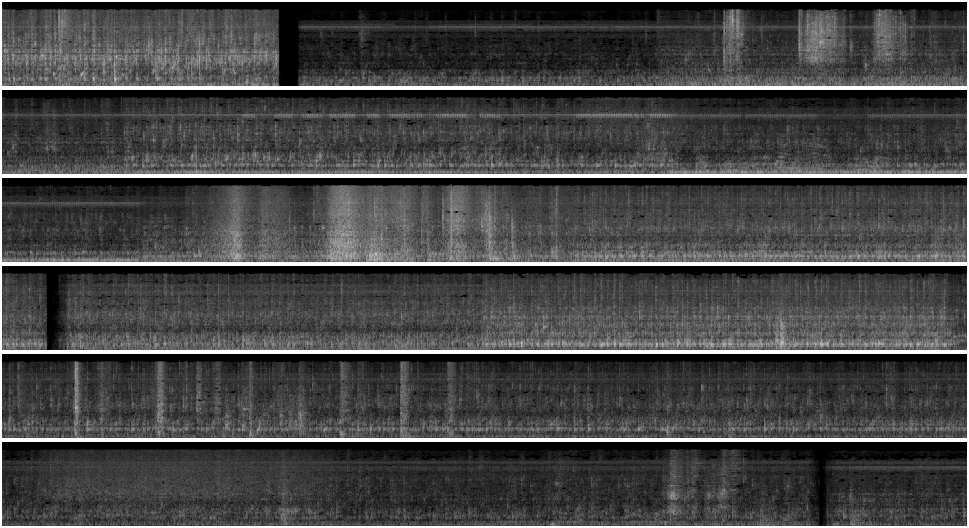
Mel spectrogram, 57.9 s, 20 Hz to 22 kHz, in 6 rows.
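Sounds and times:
water trickling into pond: 0.0 - 57.9.

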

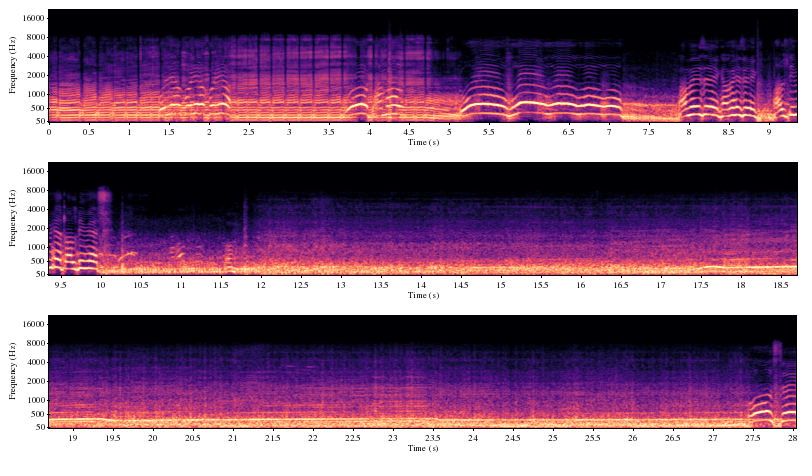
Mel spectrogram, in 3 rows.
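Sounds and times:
motorcycle engine pulling hard: 0.0 - 5.8, 11.9 - 28.0
wind rush on microphone: 0.0 - 28.0.

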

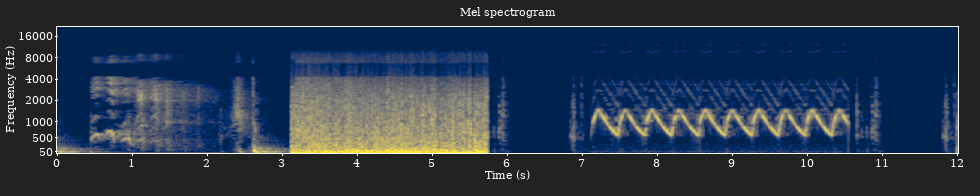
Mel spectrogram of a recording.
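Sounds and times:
siren tone sweeping up and down: 7.1 - 10.6.

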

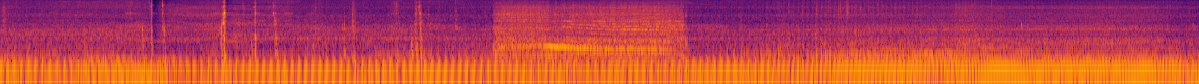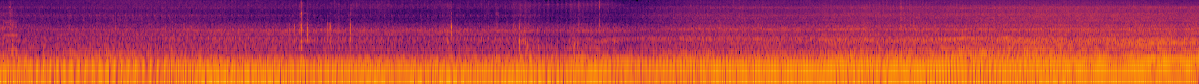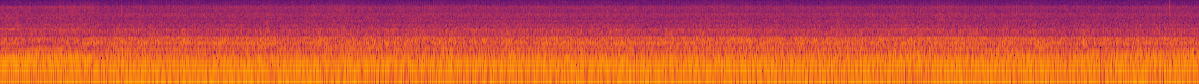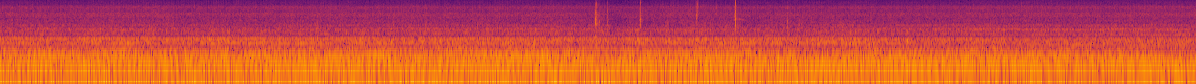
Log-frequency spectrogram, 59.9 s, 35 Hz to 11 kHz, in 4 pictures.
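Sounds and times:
atv engine running: 0.0 - 59.9
clatter: 18.4 - 22.9.

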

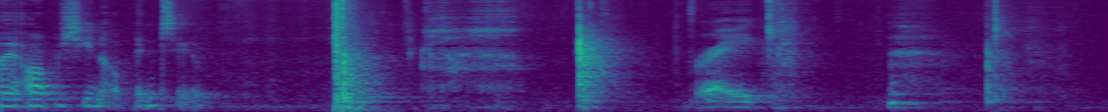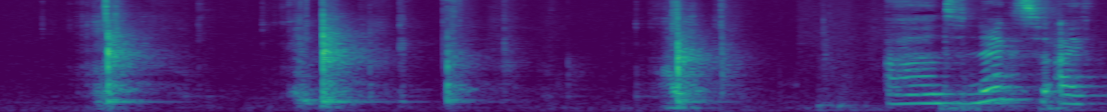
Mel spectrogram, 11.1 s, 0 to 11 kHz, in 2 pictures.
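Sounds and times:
knife chopping on plastic board: 1.6 - 2.0, 5.9 - 8.2, 8.8 - 9.3.

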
